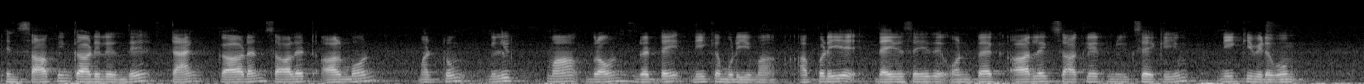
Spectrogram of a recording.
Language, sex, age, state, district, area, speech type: Tamil, male, 18-30, Tamil Nadu, Erode, rural, read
